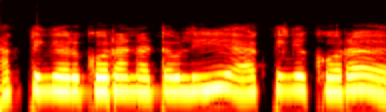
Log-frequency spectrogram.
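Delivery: ordinary talk, nothing marked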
